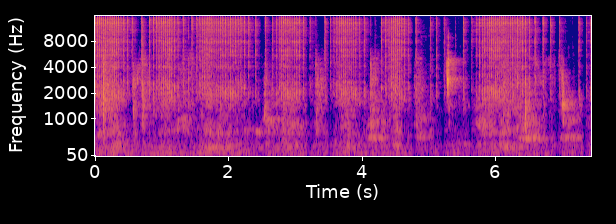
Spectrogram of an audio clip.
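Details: Smith First bicycle while pedalling: light, irregular ticking and scraping following each pedal stroke, first blamed on the bottom bracket bearing; actually a faulty crank arm letting the chain rub the derailleur, fixed with a new Shimano crank arm.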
